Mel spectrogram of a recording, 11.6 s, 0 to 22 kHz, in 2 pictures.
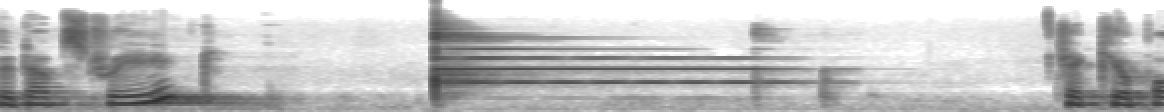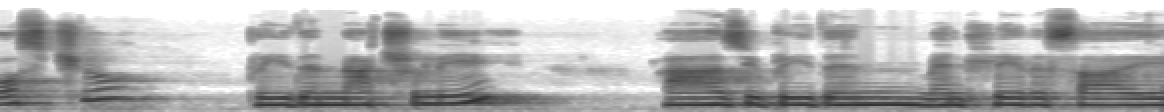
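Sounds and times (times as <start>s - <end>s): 
speech: 0.0s - 1.2s, 5.3s - 6.5s, 7.1s - 8.5s, 9.2s - 11.6s
meditation gong struck: 2.2s - 4.3s.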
